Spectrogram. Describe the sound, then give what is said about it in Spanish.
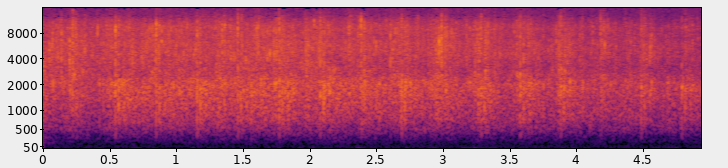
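An audience in a church worship service applauds steadily for the full five seconds, clapping to praise the Lord after saying amen, a dense, even wash of many hands clapping at a constant, fairly loud level with no voices rising above it. “Cuando dicen amén, denle un aplauso, adore al Señor.”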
